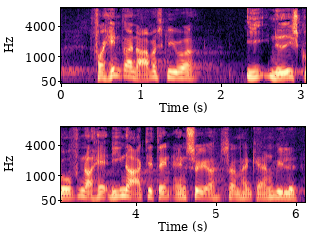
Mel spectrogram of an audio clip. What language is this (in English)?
Danish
